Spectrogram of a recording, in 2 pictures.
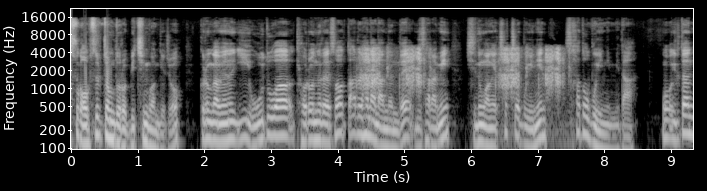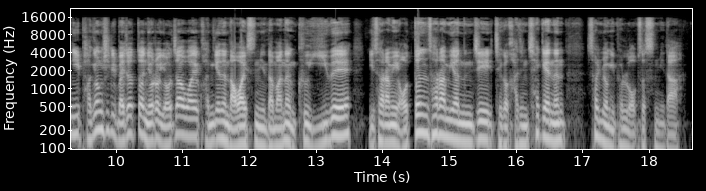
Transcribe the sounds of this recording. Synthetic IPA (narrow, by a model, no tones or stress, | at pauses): s͈uɡaʌp̚s͈ɯɭt͡ɕ͈ʌŋdoɾomit͡ɕʰinɡwanɡe̞d͡ʑo | kɯɾʌnɡamjʌnɯniodowakjʌɾonɯɾe̞sʰʌt͈aɾɯɭɦanananːɯnde̞isʰaɾami | t͡ɕinɯŋwaŋe̞t͡ɕʰʌt͡ɕ͈e̞buiɲinsʰadobuiɲimɲida̰ | mʌiɭt͈anipaɡjʌŋɕ̬ʰiɡiɭme̞d͡ʑʌt̚t͈ʌnjʌɾʌjʌd͡ʑawae̞kwanɡe̞nɯnnawais͈ɯmɲidamanɯnkɯiwe̞ | isʰaɾamiʌt͈ʌnsʰaɾamijʌnːɯnd͡ʑit͡ɕe̞ɡakad͡ʑʰint͡ɕʰe̞ɡe̞nɯn | sʰʌɭmjʌŋipjʌɭːoʌp̚s͈ʌs͈ɯmɲida̰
